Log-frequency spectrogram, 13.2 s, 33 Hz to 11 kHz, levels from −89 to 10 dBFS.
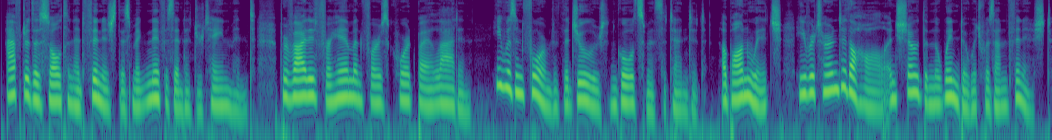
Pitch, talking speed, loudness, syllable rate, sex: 165 Hz, 185 wpm, -19 LUFS, 5.8 syllables/s, female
